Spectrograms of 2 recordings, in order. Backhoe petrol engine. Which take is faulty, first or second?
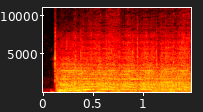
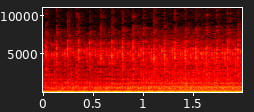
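first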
